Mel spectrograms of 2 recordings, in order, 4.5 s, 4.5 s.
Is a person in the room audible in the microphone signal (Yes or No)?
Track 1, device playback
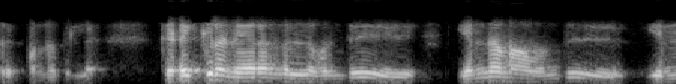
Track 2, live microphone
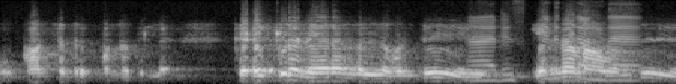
Yes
